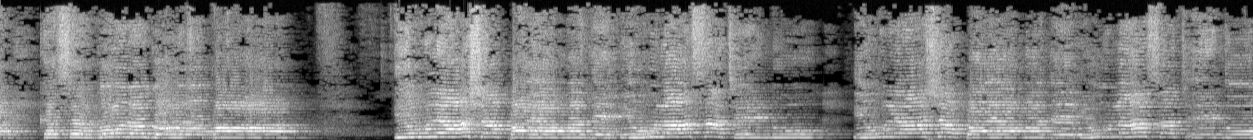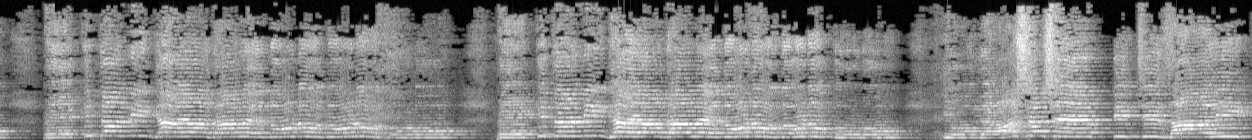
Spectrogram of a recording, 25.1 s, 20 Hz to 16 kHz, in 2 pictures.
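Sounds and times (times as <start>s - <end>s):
boy singing into a microphone: 0.0s - 25.0s.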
